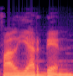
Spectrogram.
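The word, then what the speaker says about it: ירדן: in the concordant 3383 comes from the word pronounced yarden and has its roots in h3381 from the words yarat and yarat means going down to a lower area.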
